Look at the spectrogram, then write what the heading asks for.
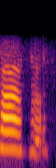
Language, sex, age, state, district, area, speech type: Odia, female, 45-60, Odisha, Angul, rural, conversation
